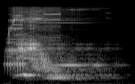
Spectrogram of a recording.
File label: RoloDex Select, Corpus Ship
